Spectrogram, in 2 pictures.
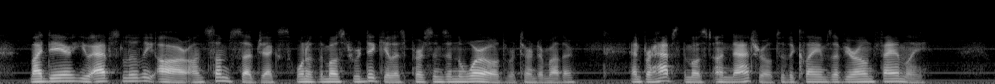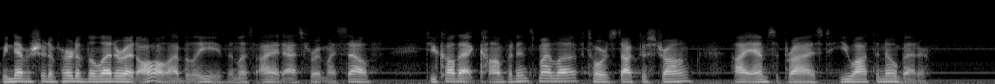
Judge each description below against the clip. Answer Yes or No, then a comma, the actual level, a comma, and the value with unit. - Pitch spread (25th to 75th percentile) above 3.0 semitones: Yes, average, 4.0 semitones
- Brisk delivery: Yes, fast, 210 wpm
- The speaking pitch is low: Yes, low, 120 Hz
